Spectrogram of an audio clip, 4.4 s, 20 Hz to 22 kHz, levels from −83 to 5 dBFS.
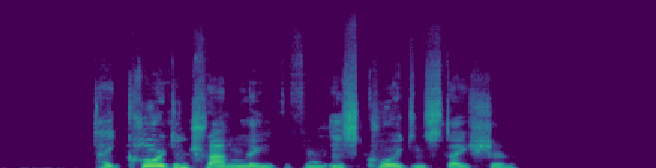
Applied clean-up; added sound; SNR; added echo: neural mask model Resemble Enhance denoiser.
